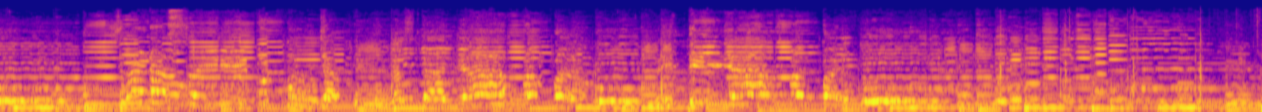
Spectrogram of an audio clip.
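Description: Andean harp and violin playing a tune together: the violin carries the melody over the harp's plucked bass notes.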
